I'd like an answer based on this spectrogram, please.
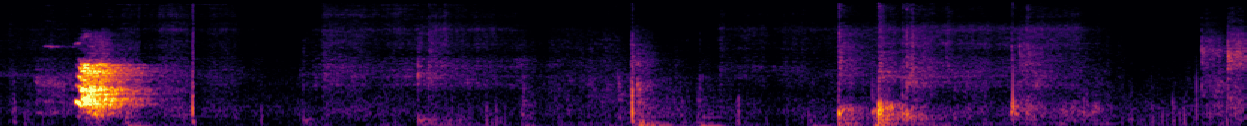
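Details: Puppy confronting a YELLIES toy gives one loud, sharp bark near the start, then stays mostly quiet, with faint rustles, taps and small yips or whimpers afterward.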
